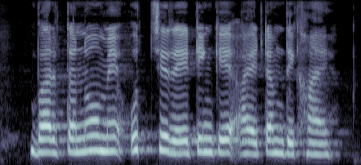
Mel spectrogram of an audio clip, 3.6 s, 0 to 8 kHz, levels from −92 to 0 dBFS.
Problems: none marked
